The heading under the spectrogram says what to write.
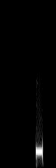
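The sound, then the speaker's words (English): A single short, steady telephone tone, like a ringback signal on an outgoing call, sounds clearly and alone against silence, cutting off after a brief moment. “Ah, yes, it's ringing.”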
